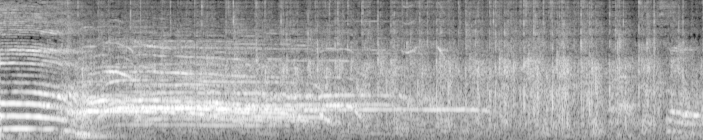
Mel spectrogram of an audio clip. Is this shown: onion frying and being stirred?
no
